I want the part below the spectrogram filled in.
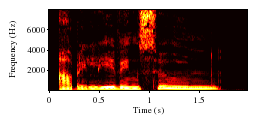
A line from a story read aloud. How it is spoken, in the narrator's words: he purred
